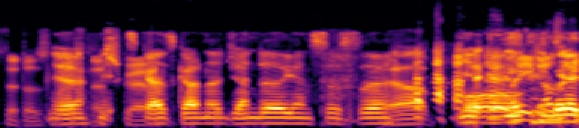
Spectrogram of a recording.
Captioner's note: laughs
